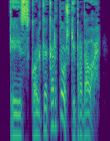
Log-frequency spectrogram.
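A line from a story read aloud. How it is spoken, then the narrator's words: Rough question. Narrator (Russian): грубо спросил он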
